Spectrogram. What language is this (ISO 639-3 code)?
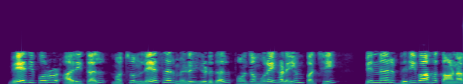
tam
